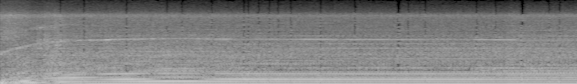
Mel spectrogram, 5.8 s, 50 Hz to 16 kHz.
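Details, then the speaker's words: Honda Civic hatch after flood damage, freshly installed rebuilt engine with new seals, timing belt, water pump, plugs, clutch; first start with no air intake or all sensors fitted. Starts quickly, revs, settles to steady 1,000 rpm idle, no knocks or misses. "well it's running good now with no one in the car it's is running on its own it's a steady 1,000 rpm idle I think that's pretty good"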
